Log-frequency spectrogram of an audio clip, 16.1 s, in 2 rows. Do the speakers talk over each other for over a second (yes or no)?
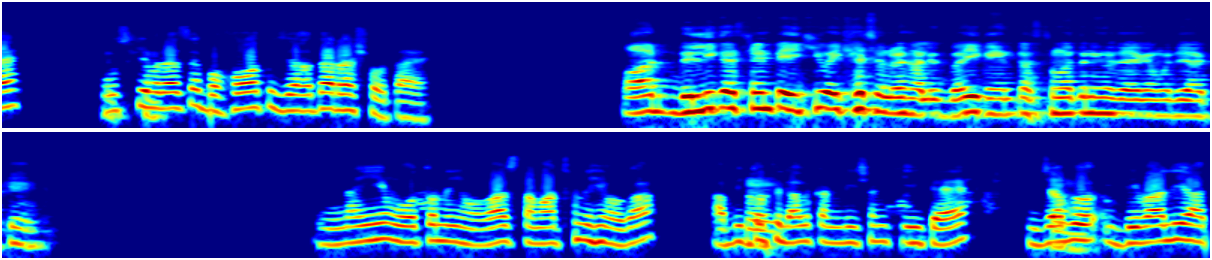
no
